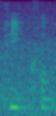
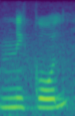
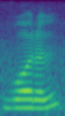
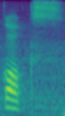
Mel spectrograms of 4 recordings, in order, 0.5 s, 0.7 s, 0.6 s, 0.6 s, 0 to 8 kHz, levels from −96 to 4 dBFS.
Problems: constant background noise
